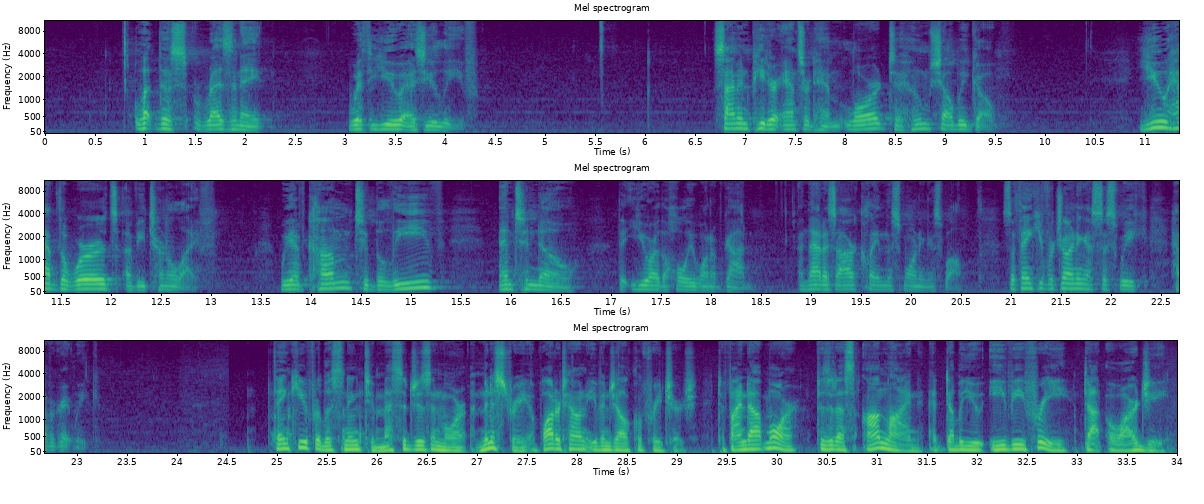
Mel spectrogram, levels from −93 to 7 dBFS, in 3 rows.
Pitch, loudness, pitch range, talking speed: 110 Hz, -22 LUFS, 85-130 Hz, 150 wpm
